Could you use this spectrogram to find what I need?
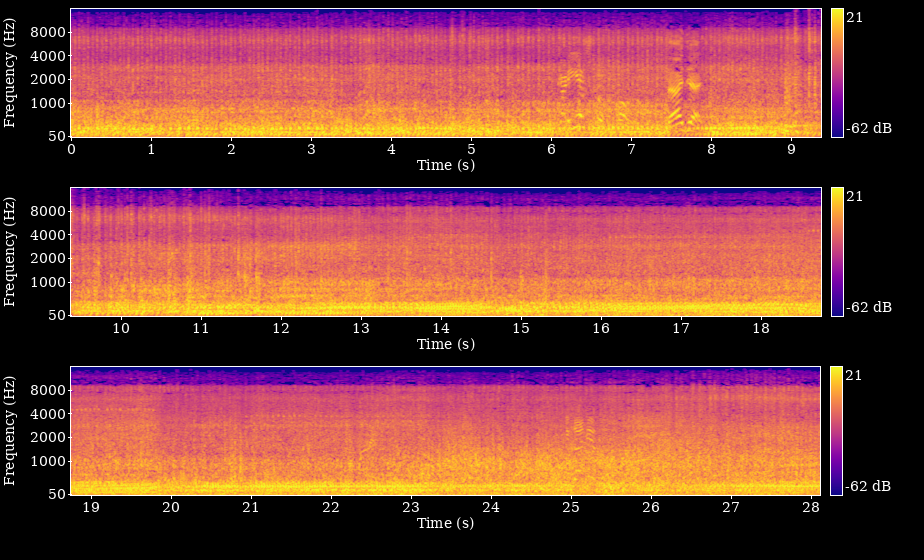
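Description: A motorcycle engine chugs steadily up close.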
